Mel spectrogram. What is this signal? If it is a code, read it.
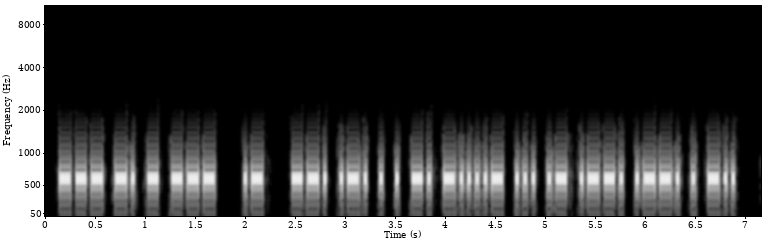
Morse code, heard as a keyed tone, about 30 wpm, 600 Hz. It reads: ONTO A GREEN-SAPPED
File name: the old man and the sea / the old man and the sea 1 30wpm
